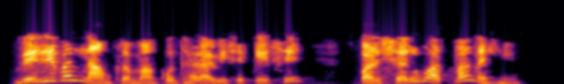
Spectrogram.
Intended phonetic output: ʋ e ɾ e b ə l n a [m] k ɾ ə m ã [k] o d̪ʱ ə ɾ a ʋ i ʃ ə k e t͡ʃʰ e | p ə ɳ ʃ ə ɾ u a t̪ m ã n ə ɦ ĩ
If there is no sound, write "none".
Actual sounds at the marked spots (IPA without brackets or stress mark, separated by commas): m, k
